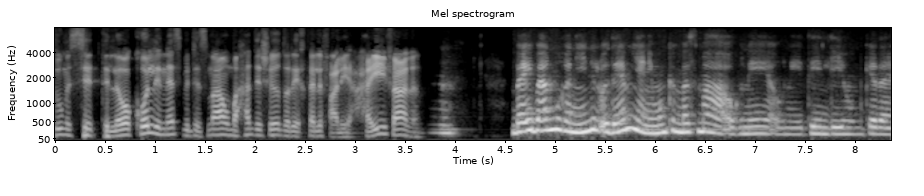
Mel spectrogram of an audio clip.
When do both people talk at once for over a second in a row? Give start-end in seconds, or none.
none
